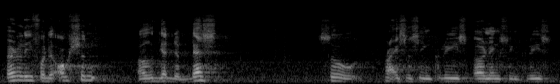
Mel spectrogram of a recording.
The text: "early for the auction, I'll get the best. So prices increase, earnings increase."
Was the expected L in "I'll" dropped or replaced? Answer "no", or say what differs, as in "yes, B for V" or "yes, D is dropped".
yes, W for L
